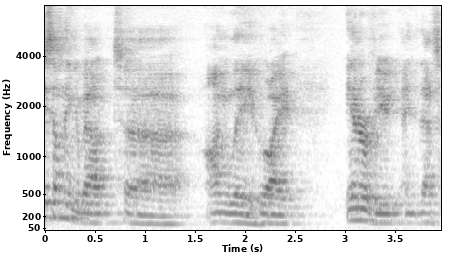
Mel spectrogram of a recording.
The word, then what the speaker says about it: Ang Lee: I would say something about Ang Lee, who I interviewed, and that's how you say his name in case anybody was wondering which way it was.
